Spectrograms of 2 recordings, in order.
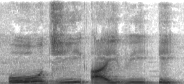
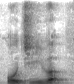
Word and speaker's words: ogive: g i v e we pronounce this way it is given that o g o g earlier days or um we were speaking o give ogive whatever it may be here it is written that way you have to pronounce i will speak ojiva you may have different also it is not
